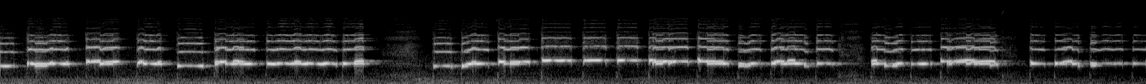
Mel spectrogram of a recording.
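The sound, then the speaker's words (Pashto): Two shepeli flutes played together give a bright, whistling melody of short, repeated notes in brisk phrases, loud and steady, broken by a few brief pauses and a longer gap near the middle. “یوه نه بلکې غبرګې شپېلۍ په یوه وخت ژغوي تر څو مینوال یې زیات خوند ورڅخه واخلي”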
